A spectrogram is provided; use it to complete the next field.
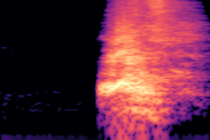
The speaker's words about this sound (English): That was a sneeze. It's a Canadian sneeze.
